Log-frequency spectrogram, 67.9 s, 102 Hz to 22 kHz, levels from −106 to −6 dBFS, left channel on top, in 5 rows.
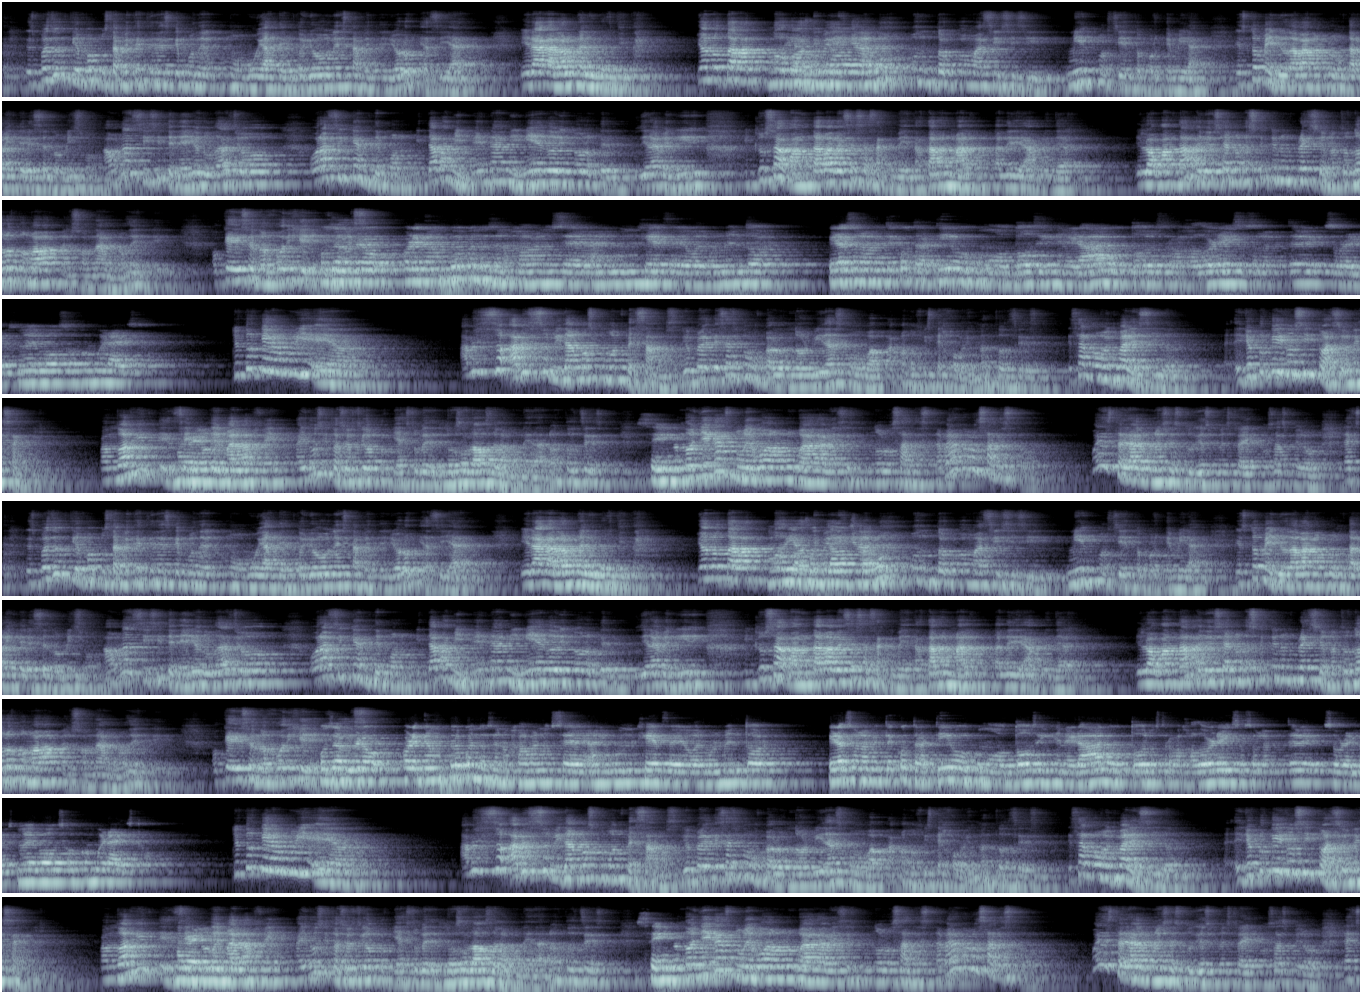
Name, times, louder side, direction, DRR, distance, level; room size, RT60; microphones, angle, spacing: voice 1, 0.2-4.7 4.9-6.4 7.0-10.4 10.6-24.3 24.9-28.7 29.4-30.7 43.1-44.3 45.3-51.0 51.4-52.5 53.1-54.7 55.3-60.3 61.0-64.6 65.2-67.9, equal, 5° left, -2 dB, 0.4 m, -34 dB
voice 2, 7.7-8.9 30.3-34.8 35.4-42.0 56.1-56.8 60.8-61.0, right 3 dB, 60° right, 1 dB, 0.5 m, -32 dB
4.5 x 2.2 x 2.7 m, 1.1 s
head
